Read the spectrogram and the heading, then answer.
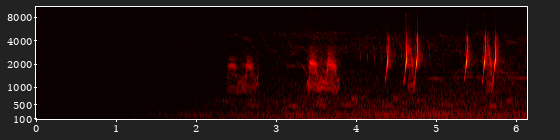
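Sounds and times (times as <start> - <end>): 
common quail song: 0.5 - 6.1.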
